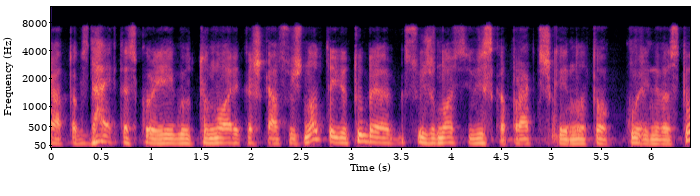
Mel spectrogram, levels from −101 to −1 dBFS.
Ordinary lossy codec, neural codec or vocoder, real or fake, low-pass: Opus, 64 kbps; codec, 16 kHz, 4 kbps, FreqCodec, smaller model; fake; 7.2 kHz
